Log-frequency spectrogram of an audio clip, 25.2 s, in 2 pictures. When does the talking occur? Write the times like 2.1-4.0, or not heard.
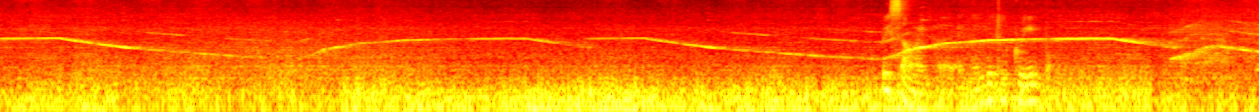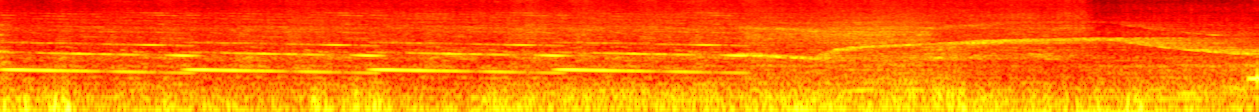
8.8-10.6.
